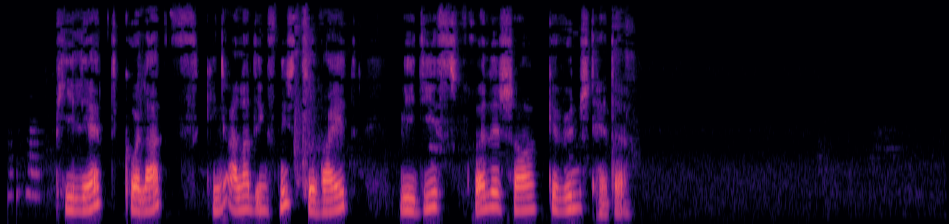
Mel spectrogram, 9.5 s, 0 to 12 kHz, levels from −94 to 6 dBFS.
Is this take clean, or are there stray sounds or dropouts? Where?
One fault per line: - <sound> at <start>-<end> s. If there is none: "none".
none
